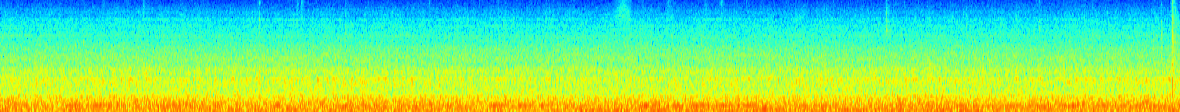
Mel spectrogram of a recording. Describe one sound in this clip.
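An electric motor hums with a steady whine.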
